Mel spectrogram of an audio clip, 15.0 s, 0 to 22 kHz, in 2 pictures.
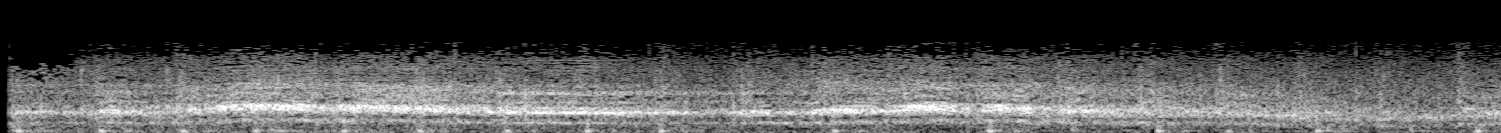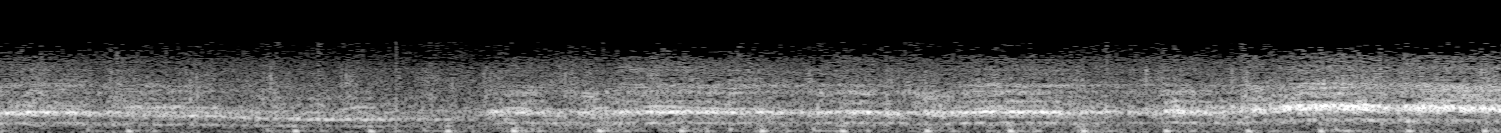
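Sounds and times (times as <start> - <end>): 
football supporters chanting a football song: 0.0 - 15.0.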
